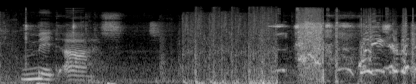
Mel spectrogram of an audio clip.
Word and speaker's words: Midas: mid ass. Why are you trying to pick at me? What is this? Is it Midas or is it mid-ass? Midas or Midas? I think it's mid-ass.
